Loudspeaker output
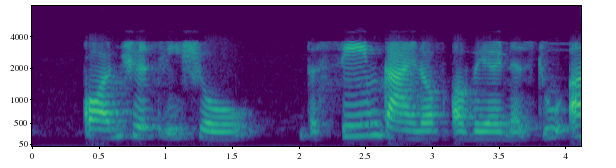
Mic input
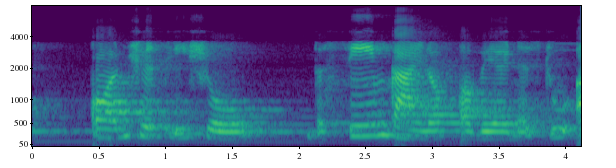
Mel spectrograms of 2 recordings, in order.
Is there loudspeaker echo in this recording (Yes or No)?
Yes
